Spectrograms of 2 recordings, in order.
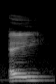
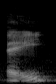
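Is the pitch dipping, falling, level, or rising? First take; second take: level; rising. First: The pitch stays high and level. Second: The pitch rises from middle to high.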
